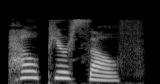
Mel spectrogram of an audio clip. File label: Kelly low; spring festival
